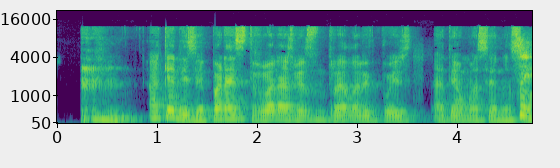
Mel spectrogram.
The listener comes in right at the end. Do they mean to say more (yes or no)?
yes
